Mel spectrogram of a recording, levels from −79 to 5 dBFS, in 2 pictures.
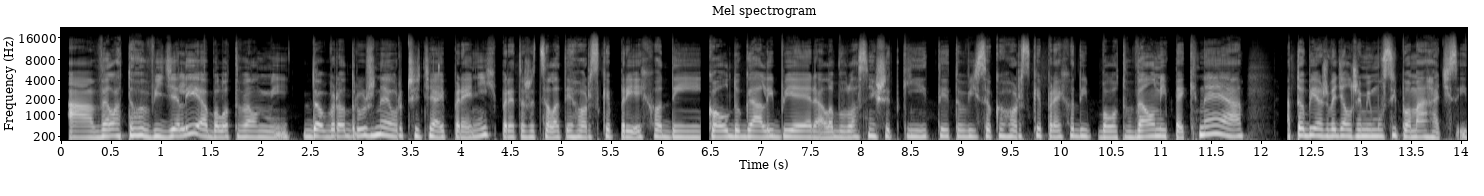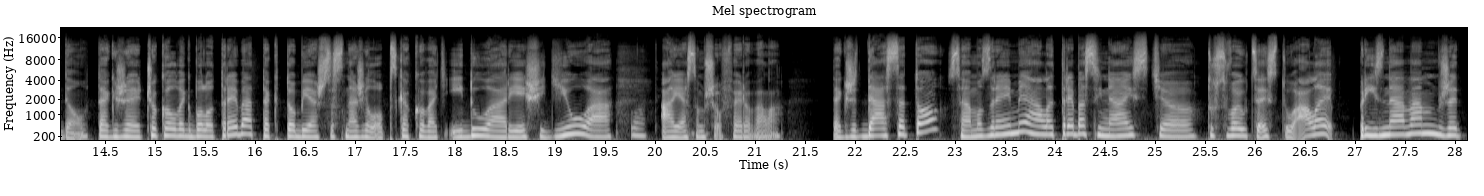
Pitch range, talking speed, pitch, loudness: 175-210 Hz, 165 wpm, 190 Hz, -16 LUFS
